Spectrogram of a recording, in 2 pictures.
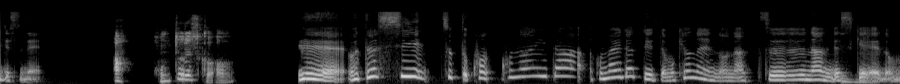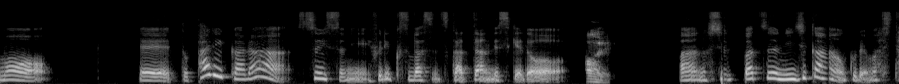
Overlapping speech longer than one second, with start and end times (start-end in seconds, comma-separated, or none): none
